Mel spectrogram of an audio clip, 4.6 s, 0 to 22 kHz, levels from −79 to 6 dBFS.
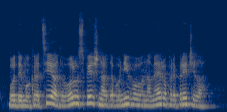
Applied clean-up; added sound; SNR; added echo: none; none; none; none.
